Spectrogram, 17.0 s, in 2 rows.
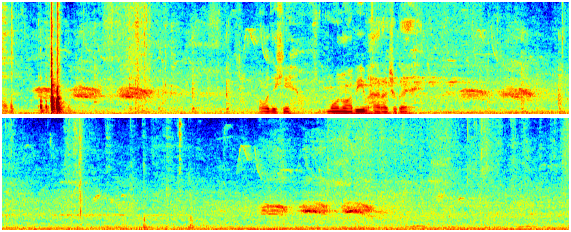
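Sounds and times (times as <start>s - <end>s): bird giving rough calls: 0.3s - 3.2s, 6.7s - 8.2s, 12.3s - 15.2s.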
